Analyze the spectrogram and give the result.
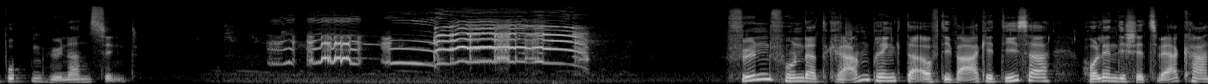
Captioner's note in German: Zwerghähne krähen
